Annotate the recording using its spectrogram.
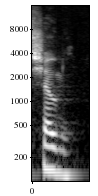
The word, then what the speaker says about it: Xiaomi: Euh, on prononce Xiaomi.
